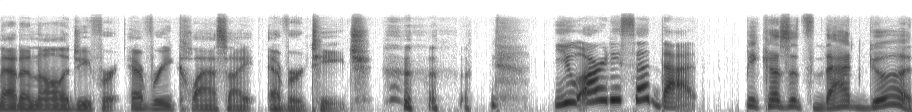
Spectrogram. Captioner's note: laughs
